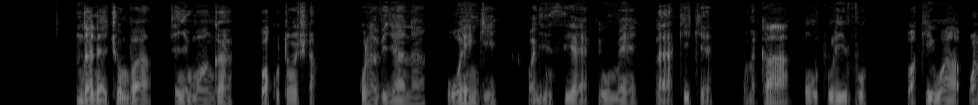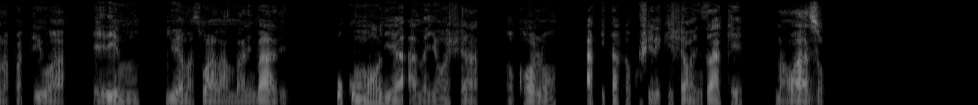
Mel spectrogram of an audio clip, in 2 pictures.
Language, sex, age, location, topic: Swahili, male, 18-24, Dar es Salaam, education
